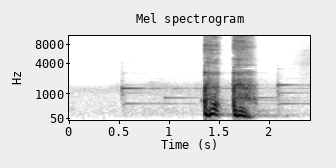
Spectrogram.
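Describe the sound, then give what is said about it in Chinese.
Two short, loud coughs in quick succession, a man coughing twice over soft, sustained tones that continue before and after. “唐默咳嗽了两声”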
